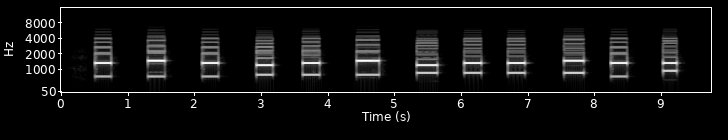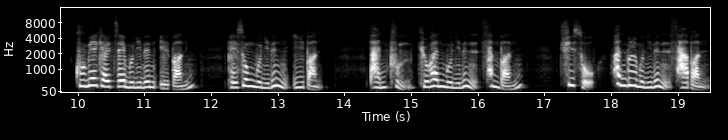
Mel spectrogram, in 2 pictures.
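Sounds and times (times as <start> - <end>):
short clear mobile phone keypad beeps: 0.5 - 2.4, 3.0 - 4.8, 5.4 - 7.0, 7.6 - 9.3
speech: 10.0 - 13.8, 14.4 - 19.4.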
